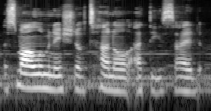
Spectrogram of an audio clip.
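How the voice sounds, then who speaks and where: A woman playing a text adventure, reading the game's story aloud and reacting excitedly with laughs and yelps at the scares. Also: fairly low pitch, fast talker, over music. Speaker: game streamer. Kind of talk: let's-play commentary and reading game text.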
